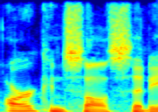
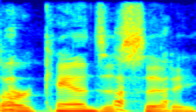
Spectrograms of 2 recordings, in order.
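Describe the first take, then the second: First: The name ends with a 'saw' sound. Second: The name ends with a 'Kansas' sound. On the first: It is the state's usual name. The speaker calls it wrong. "It's not Arkansas City" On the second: It is the local name. The speaker calls it right. "It's Arkansas City"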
